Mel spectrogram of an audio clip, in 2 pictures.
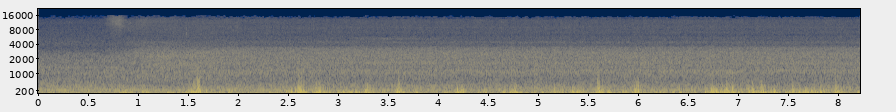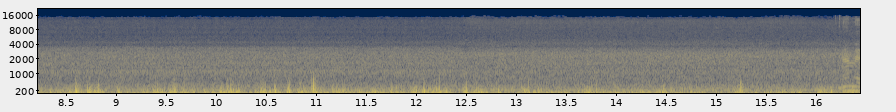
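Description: Irregular low rumble and buffeting of wind or handling noise on a microphone, over a fainter steady hiss.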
